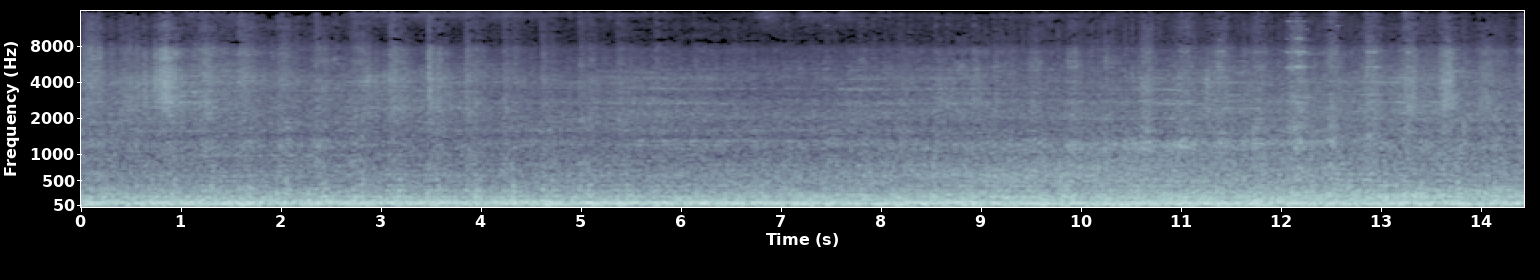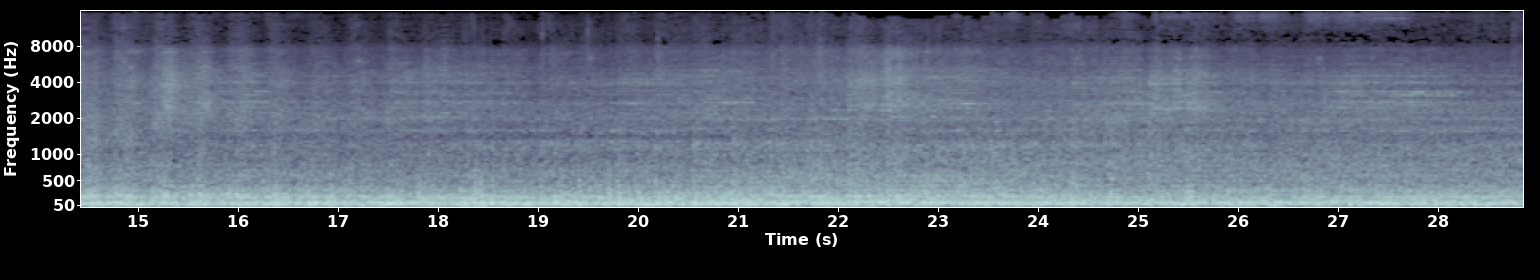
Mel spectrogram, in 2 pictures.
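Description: Union Pacific manifest freight train rolling past: a steady low rumble of freight cars with wheels clicking over the rail joints.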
